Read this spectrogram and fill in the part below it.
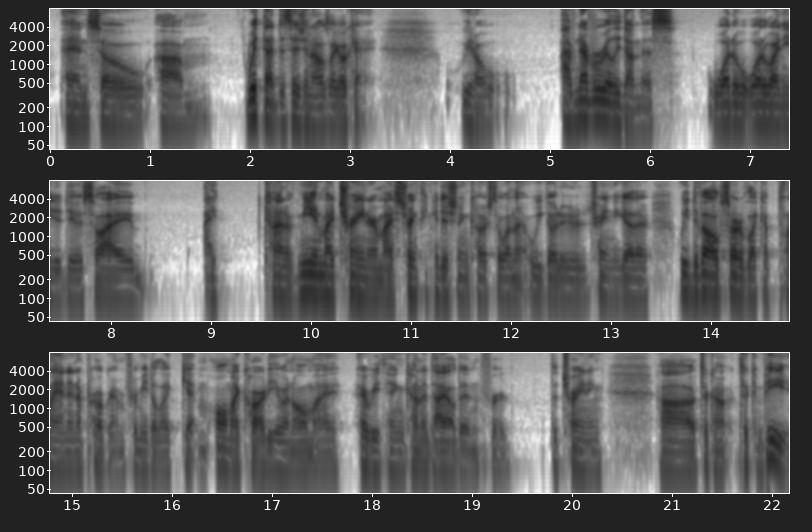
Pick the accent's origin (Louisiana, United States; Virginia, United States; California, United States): California, United States; Southern; also born or lived in Santa Monica / Culver City; I grew up in Southern California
